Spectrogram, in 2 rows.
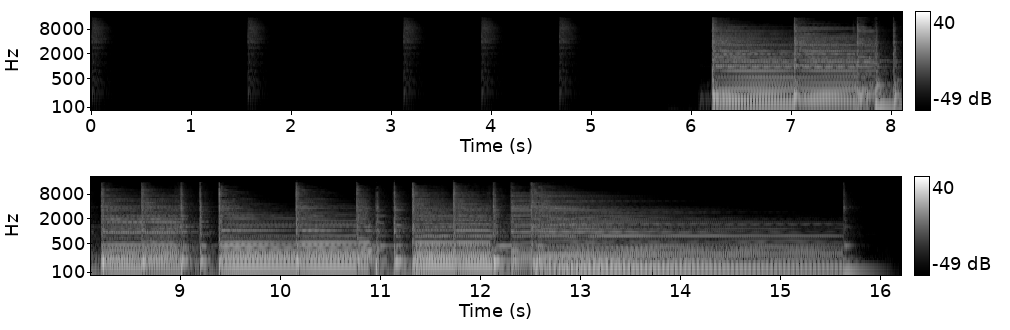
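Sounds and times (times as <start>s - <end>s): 
guitar: 6.1s - 16.0s.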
